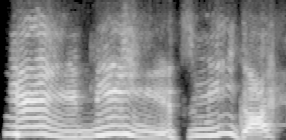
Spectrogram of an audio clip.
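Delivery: high squeaky self-cheer; excited cheer. Retold or imitated. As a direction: celebrate yourself like a kid. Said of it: "It's like".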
